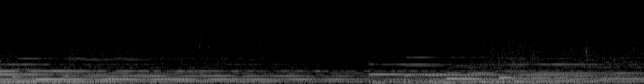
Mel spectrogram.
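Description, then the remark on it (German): Soft, steady wash of ocean surf rolling onto a shore, blended with a sustained ambient musical drone; quiet and continuous, with no voices. “Jetzt, wo die erste Welle deine Füße umspült, spürst du ein Gefühl von Freiheit.”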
